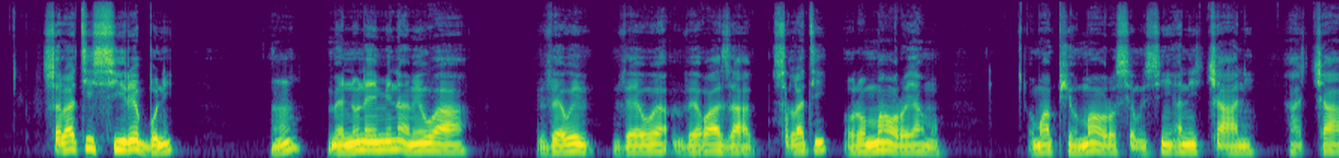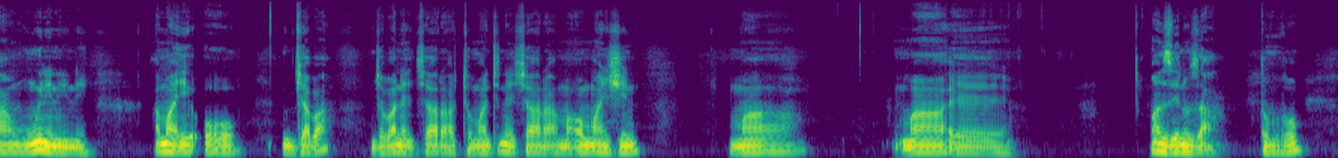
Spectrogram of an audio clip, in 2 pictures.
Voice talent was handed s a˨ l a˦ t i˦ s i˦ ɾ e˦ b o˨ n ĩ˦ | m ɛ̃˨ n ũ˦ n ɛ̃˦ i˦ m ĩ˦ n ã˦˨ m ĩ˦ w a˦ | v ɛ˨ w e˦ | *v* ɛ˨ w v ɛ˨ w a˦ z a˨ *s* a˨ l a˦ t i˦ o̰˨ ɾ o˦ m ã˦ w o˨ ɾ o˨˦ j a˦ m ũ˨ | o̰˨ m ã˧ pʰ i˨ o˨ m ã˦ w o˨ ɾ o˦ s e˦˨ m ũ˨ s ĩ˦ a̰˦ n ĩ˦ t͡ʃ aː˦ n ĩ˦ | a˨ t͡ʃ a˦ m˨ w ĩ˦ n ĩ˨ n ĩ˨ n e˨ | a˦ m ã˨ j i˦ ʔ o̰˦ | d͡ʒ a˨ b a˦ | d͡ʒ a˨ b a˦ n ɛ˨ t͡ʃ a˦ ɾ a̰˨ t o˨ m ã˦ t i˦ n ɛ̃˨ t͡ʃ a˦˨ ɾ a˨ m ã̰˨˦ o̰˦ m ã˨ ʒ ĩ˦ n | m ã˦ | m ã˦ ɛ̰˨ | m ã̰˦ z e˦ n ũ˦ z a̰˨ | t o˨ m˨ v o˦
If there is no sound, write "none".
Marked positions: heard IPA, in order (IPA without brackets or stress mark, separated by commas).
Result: v, s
